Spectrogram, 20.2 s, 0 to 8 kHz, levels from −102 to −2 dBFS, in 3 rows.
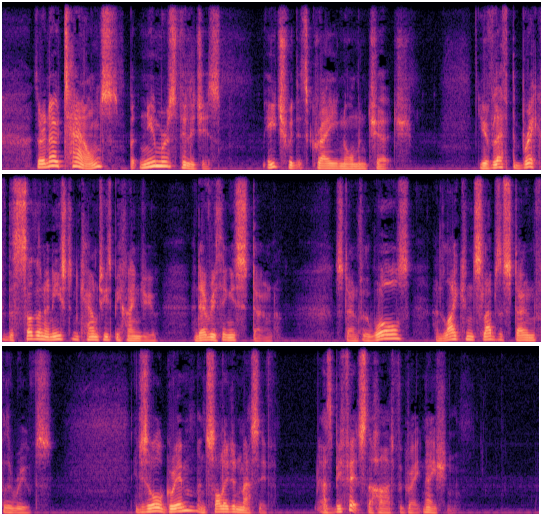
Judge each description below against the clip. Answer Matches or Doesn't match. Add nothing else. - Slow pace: Doesn't match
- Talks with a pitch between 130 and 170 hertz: Doesn't match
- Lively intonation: Matches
